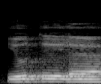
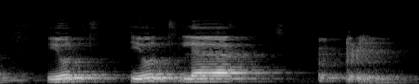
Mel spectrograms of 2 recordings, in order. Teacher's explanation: മഹ്മൂസായ ഹംസ് എന്ന സിഫത്ത് നൽകപ്പെടുന്ന അക്ഷരമാണ് ട അതുകൊണ്ട് ശ്വാസചരണം അതാണ് ഹംസ് കൊണ്ട് ഉദ്ദേശിക്കുന്നത് യുത്ല അങ്ങനെ ഓതുക യുത്ല എന്നാണ്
